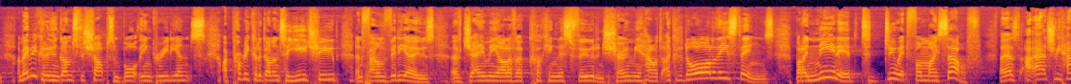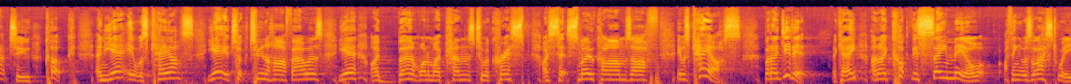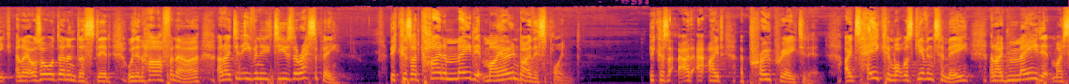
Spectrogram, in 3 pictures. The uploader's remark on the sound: Recorded at freedomcentre church, Preston on Sunday 7th May 2017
